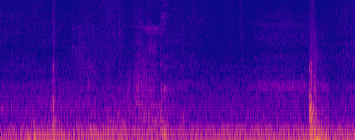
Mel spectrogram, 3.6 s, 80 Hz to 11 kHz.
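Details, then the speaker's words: 2005 Honda Odyssey after timing belt, water pump, plugs, rear catalytic converter and engine mount work, cooling system being bled: low even engine hum, no misses or knocks, runs really smooth; check engine light on, fans not yet on. "don't see the fans on yet but i do have heat and it runs really smooth but the check engine light's on"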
